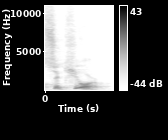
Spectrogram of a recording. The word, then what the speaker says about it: Sekur: It's called Secure. It's spelled S-E-K-U-R.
